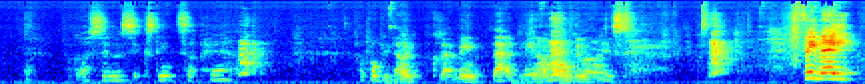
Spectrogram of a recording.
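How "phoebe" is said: high-pitched loud shouting. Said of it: "I shouldn't really be shouting at the dogs".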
